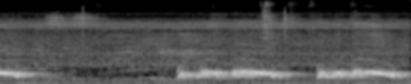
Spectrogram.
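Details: Spotted dove giving soft, low hoarse coos: a short note, then a pause, then two drawn-out mellow coos, each about a second long, in a quiet room-like setting.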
